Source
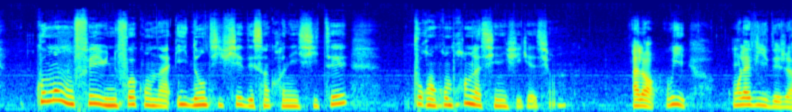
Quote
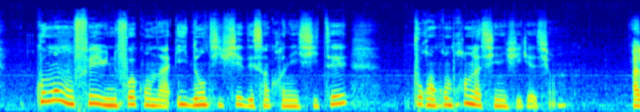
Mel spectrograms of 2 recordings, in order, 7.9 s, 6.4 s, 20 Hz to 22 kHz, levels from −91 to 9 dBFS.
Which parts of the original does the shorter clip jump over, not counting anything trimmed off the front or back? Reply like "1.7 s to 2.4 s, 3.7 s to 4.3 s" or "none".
none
